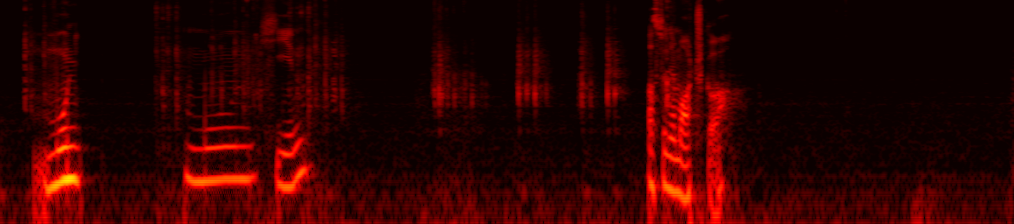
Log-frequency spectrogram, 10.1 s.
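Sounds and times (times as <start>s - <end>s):
speech: 0.5s - 0.9s, 1.8s - 3.3s, 6.5s - 7.4s
clicky computer keyboard typing: 1.5s - 3.5s, 4.3s - 6.3s.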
